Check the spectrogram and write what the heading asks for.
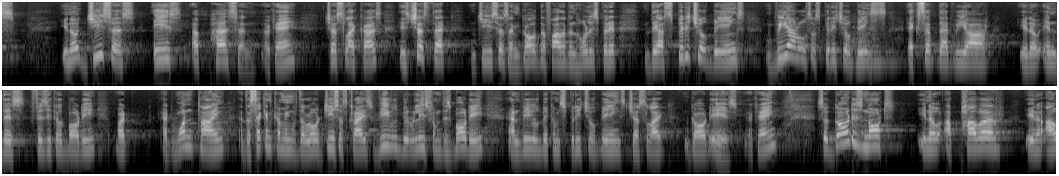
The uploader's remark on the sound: This sermon was recorded on Sunday 24th September 2023 at our Great Denham venue.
